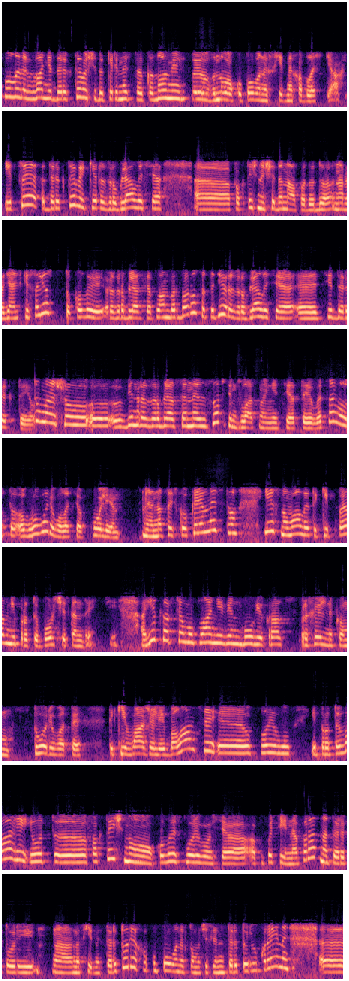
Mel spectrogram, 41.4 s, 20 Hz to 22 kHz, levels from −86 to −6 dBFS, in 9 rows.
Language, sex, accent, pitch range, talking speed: Ukrainian, female, native, 210-270 Hz, 135 wpm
